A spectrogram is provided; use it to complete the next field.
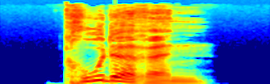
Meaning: inflection of krud: 1. strong genitive masculine/neuter singular comparative degree 2. weak/mixed genitive/dative all-gender singular comparative degree
- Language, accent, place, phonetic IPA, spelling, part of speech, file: German, Germany, Berlin, [ˈkʁuːdəʁən], kruderen, adjective, De-kruderen.ogg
